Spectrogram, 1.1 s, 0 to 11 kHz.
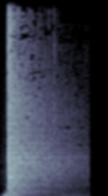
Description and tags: sound 9 - locker closing
Sound of a locker's door closing.
Taken with a Zoom H recorder, near the door.
Taken nexto the cafeteria.
campus-upf, close, coin, door, key, lock, locker, UPF-CS14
